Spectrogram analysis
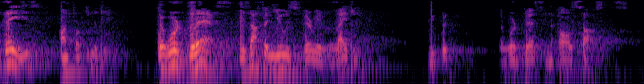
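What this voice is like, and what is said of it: French accent. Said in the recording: “I have a French accent”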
